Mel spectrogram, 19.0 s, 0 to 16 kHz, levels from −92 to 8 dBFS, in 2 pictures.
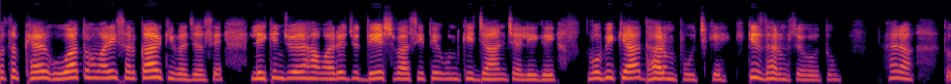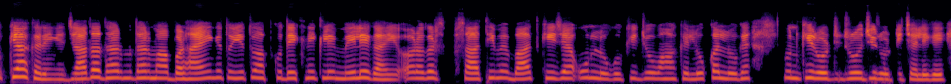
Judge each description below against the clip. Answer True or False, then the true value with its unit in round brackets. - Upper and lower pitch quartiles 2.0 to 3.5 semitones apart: True (2.7 semitones)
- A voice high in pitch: True (255 Hz)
